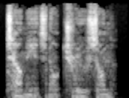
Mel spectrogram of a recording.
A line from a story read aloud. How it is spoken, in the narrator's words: Jason pled quietly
